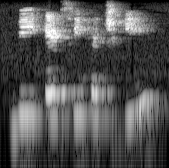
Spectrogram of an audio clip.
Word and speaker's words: vache: V-A-C-H-E is vache. C-H in French is pronounced as ish. So it's vache.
